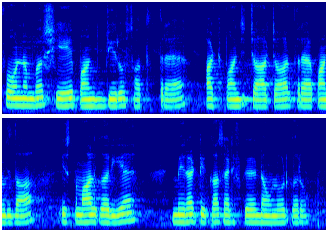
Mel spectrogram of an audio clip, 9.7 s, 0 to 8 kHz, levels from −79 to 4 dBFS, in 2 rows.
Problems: none marked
